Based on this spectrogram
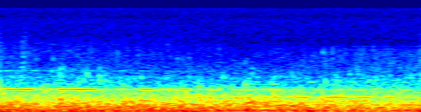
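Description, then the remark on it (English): A long, steady whale call from a pod of a dozen whales swimming overhead in the ocean holds a single drawn-out tone over a deep, rumbling underwater wash, loud, with no voices. “As I stood at the bottom of the ocean, I watched them swim above me. It was a pod of a dozen whales.”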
